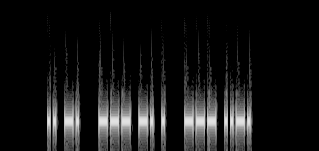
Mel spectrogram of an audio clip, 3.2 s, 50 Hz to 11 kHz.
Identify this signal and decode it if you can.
Morse code, heard as a keyed tone, about 42 wpm, 700 Hz. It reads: IN ONE OF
